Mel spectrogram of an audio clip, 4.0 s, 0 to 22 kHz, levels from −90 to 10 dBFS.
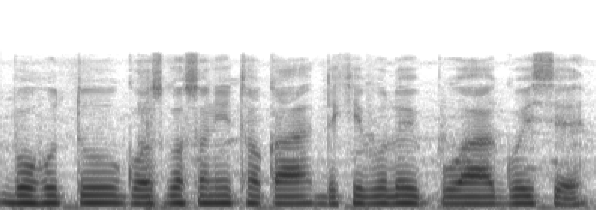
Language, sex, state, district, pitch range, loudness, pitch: Assamese, male, Assam, Sonitpur, 135-145 Hz, -14 LUFS, 140 Hz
